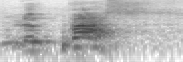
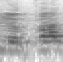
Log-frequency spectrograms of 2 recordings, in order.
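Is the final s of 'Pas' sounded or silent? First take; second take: sounded; silent. First: The word ends with a clear s sound. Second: The word ends without a final s sound. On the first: This is how locals say it. The speaker calls it right. "Alors qu'on dit le pass" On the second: This is how people from Paris say it. The speaker calls it wrong. "en parisienne, notoirement, ça se dit"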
